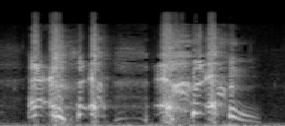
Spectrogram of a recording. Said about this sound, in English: But I'll do a fake cough. Here goes. It's a reenactment of a cough that I did earlier while I was on pause.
